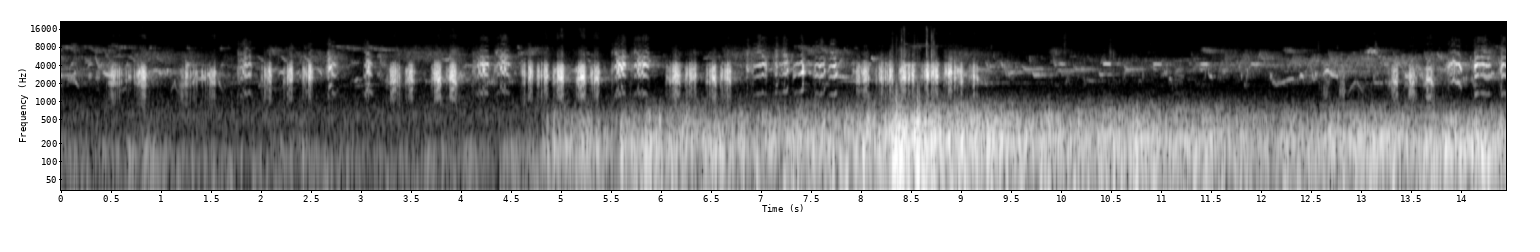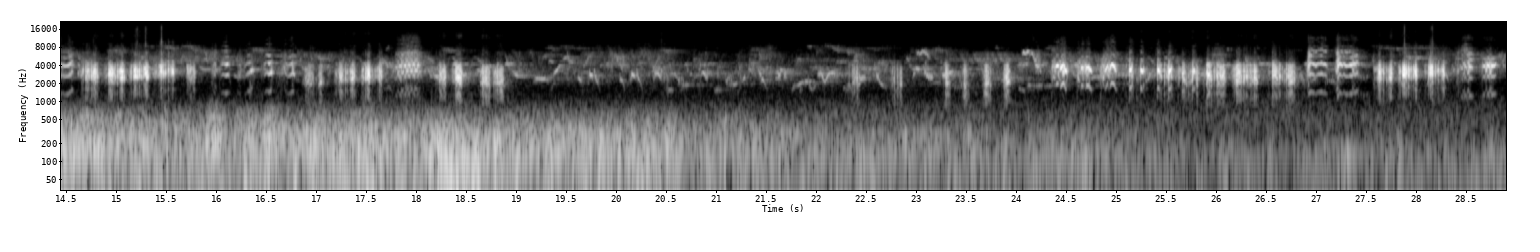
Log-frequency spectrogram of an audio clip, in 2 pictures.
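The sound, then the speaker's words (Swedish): Constant birdsong fills an outdoor forest scene, with many overlapping chirps and trills at a steady, busy pace. After the first few seconds a low, rushing rumble like wind swells beneath them. “för de som har varit i Trollskogen som kan leva sig in det är väldigt märkligt att ha det där.”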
